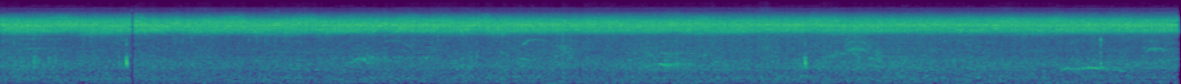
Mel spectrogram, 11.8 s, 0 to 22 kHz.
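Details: A cricket at Jelly Park, Christchurch, New Zealand, in February 2010 trills steadily, a high, shrill, unbroken buzz.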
